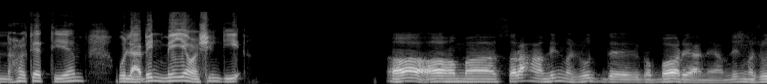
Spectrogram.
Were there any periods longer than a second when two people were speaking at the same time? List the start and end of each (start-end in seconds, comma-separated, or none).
none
